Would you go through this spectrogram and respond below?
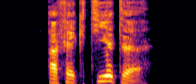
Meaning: inflection of affektiert: 1. strong/mixed nominative/accusative feminine singular 2. strong nominative/accusative plural 3. weak nominative all-gender singular
- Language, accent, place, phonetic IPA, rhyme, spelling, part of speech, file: German, Germany, Berlin, [afɛkˈtiːɐ̯tə], -iːɐ̯tə, affektierte, adjective, De-affektierte.ogg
